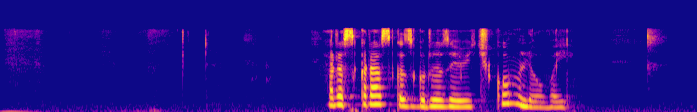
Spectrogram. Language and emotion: Russian, positive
